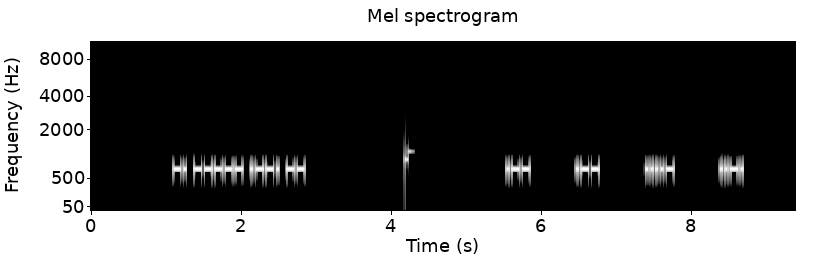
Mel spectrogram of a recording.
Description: Morse code, heard as a keyed tone, about 36 wpm, spaced as for 18 wpm, 700 Hz. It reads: N0PM WW4F
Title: USA Call Signs - 4 Characters - 6x Character Spacing - 35wpm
